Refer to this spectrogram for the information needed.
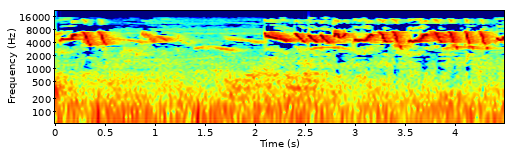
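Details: Swinhoe's white-eye song, líu pha chòe style: a brief high warble and a thin slurred note, a quiet gap, then a long continuous bubbling twitter of rapid rising and falling notes.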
